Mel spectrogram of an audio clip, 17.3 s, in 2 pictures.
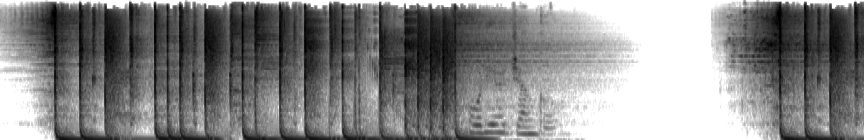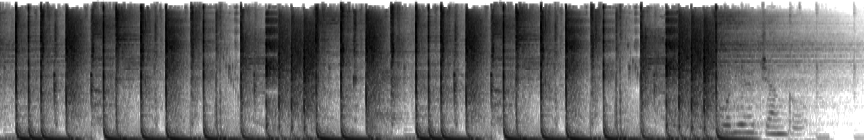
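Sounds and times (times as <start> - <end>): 
breakbeat drum and percussion logo: 0.3 - 5.2, 7.5 - 16.8.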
